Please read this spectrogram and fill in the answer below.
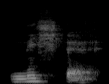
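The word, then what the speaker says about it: Nächte: يعني أنا لسه كنت بقول نخت، حط الأملاوت هتبقى نشتا، نخت، نشتا.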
